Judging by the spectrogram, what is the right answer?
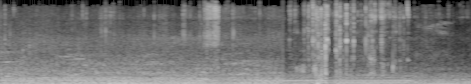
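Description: Steady low rumble on the microphone, with a cluster of sharp handling clicks and scrapes about four to five seconds in as a freshly caught pike is taken in hand.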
